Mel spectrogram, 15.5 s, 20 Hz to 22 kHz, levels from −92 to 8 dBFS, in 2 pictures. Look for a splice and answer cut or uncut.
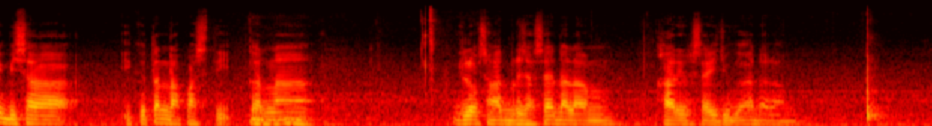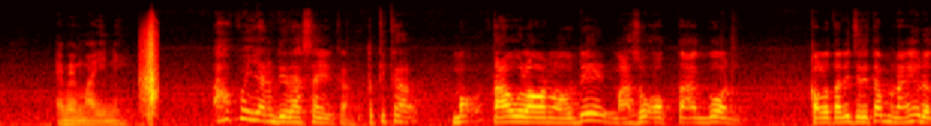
cut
